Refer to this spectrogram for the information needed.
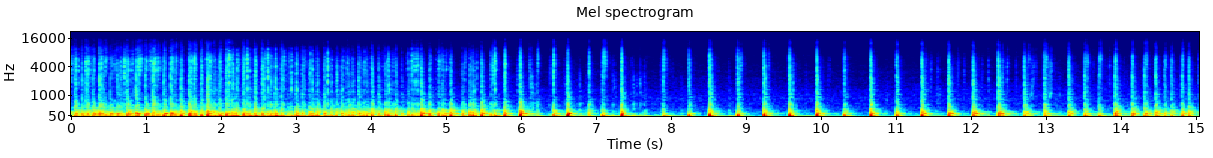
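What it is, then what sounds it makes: Latex balloon tapped with nails. Long nails and fingertips tap an inflated, hollow, air-filled purple metallic latex balloon. The first six seconds are a dense, continuous patter of quick taps. After that, the taps come apart into distinct, fairly steady knocks, each a short, dull, low thump that fades quickly.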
